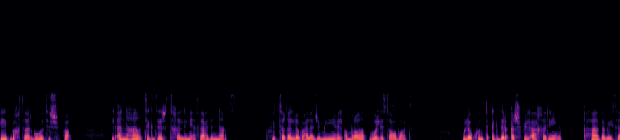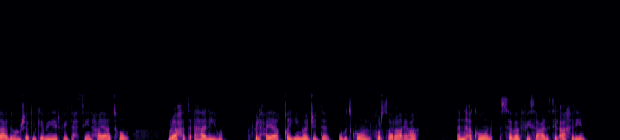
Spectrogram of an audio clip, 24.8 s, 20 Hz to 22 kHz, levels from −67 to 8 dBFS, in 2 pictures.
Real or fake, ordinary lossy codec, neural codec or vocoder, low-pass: real; none; none; 7.2 kHz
